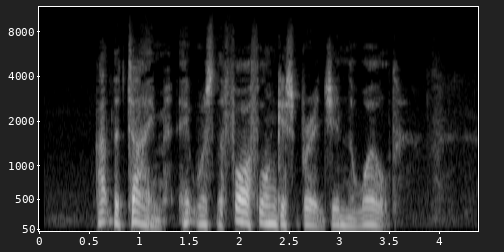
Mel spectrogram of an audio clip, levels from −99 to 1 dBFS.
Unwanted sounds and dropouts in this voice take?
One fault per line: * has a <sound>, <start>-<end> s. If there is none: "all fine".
all fine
